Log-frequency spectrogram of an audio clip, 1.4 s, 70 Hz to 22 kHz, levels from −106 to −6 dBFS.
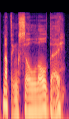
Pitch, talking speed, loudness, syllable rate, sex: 100 Hz, 170 wpm, -17 LUFS, 4.2 syllables/s, male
